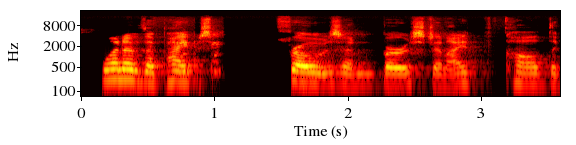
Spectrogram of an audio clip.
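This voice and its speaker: Her dark, mellow tone and fairly low pitch stay in a flat monotone as the woman speaks at a moderate pace. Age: 70s. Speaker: singer and composer. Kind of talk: interview. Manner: halting.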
